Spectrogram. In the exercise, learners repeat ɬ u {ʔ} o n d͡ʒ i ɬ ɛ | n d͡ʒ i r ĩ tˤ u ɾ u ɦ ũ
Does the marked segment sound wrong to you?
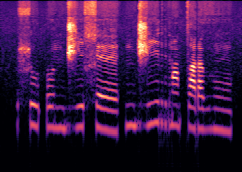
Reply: no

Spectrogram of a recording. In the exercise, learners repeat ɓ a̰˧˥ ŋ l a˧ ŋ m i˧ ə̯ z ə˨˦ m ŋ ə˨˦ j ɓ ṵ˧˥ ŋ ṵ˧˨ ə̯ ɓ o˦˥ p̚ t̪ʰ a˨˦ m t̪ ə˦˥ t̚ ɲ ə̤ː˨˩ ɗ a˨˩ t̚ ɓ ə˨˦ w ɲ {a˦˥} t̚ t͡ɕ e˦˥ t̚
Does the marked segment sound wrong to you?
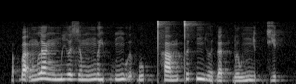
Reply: yes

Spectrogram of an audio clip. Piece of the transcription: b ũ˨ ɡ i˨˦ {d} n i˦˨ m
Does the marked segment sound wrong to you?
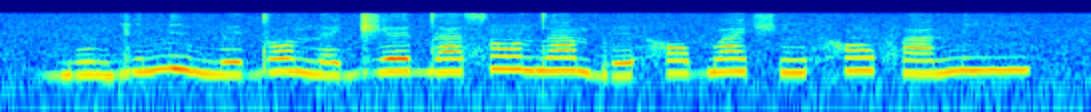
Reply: yes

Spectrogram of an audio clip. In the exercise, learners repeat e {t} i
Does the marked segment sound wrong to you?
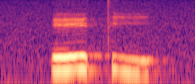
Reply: no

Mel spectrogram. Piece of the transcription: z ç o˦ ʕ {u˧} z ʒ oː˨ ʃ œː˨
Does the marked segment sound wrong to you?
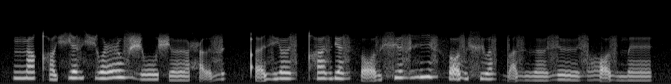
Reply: no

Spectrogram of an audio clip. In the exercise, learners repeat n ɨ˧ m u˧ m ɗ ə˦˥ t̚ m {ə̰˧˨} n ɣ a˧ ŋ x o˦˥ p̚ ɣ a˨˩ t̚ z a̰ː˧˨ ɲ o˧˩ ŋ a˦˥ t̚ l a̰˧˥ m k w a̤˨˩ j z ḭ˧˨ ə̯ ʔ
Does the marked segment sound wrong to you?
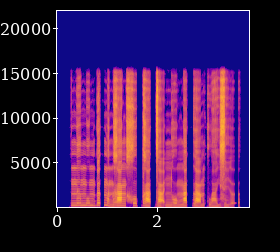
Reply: no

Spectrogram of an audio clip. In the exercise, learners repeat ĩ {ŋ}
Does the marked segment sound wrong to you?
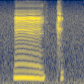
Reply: yes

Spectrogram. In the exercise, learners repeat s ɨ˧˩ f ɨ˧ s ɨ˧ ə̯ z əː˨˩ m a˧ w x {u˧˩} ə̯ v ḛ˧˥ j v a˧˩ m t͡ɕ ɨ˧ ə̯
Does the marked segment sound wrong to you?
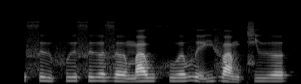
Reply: yes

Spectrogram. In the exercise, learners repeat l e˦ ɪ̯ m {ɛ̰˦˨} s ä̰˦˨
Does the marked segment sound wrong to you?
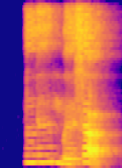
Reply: yes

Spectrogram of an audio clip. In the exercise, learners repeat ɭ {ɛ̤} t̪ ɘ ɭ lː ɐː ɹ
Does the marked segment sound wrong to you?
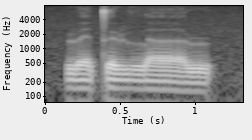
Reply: yes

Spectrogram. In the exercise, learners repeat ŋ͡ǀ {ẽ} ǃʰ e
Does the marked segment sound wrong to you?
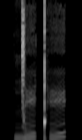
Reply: yes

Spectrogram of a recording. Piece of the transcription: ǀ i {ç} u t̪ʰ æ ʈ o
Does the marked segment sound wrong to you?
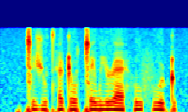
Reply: yes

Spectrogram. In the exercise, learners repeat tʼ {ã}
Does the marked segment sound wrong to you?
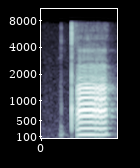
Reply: no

